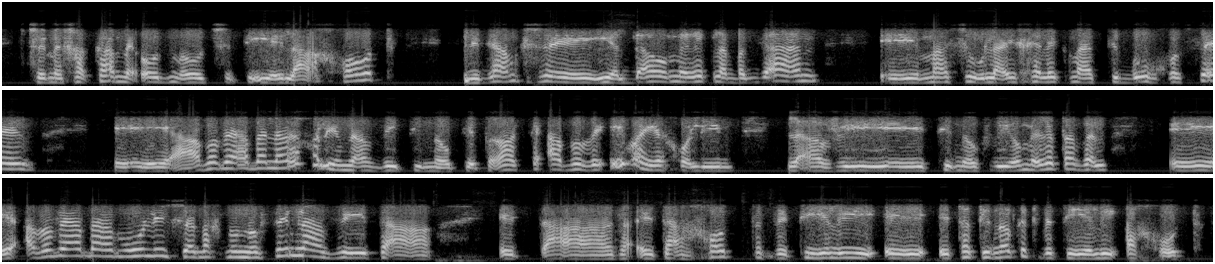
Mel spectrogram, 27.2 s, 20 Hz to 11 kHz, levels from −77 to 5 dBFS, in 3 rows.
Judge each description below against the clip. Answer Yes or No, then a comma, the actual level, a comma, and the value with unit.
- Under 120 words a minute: Yes, average, 110 wpm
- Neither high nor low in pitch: No, high, 195 Hz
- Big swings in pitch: Yes, wide, 6.4 semitones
